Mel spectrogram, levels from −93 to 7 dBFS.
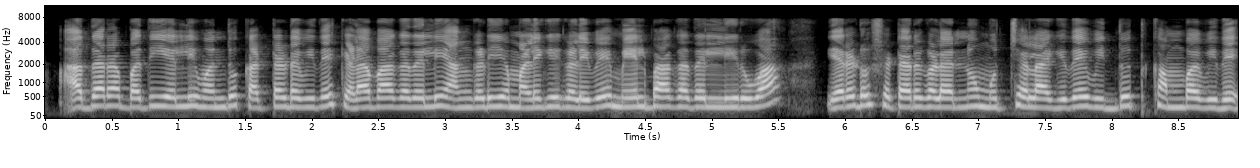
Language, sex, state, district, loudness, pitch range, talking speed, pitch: Kannada, female, Karnataka, Chamarajanagar, -17 LUFS, 225-250 Hz, 125 wpm, 235 Hz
